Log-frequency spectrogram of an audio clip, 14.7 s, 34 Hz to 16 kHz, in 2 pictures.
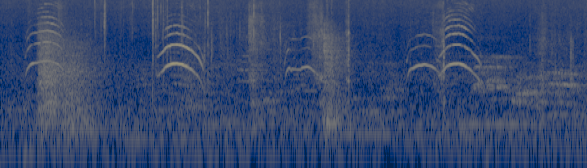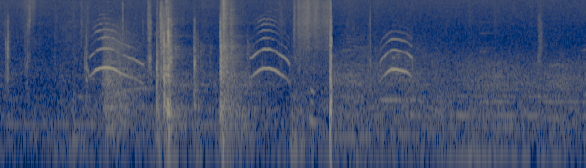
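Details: Rescued stray kitten, abandoned and left two days in -11°C snow, calls in a run of short arched meows roughly every one to two seconds, some doubled, over quiet background rustle and a few sharp clicks.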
